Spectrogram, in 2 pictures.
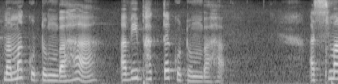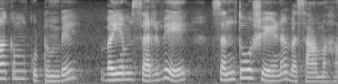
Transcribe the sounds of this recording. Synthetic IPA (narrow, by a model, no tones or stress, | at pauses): mɐmɐkuʈumbɐɦɐ̆ | ɐʋibʱɐk̚t̪ɐkuʈumbɐɦɐ̰ | ɐsmaːkɐmkuʈumbeː | ʋɐjɐmsɐɾʋeː | sɐnt̪oːʂeːɳɐʋɐsaːmɐɦɐ̆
